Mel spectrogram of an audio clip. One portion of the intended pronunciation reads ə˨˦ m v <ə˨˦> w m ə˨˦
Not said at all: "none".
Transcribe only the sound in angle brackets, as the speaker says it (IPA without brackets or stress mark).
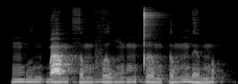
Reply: ə˧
